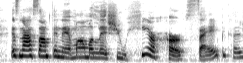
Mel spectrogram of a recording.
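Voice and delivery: ordinary talk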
